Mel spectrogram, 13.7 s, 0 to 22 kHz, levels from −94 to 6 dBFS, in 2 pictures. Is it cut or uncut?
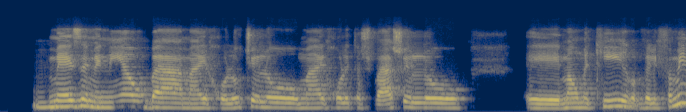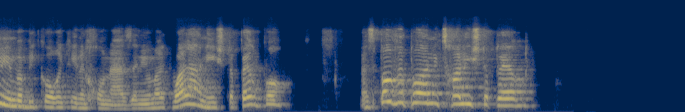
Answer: uncut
